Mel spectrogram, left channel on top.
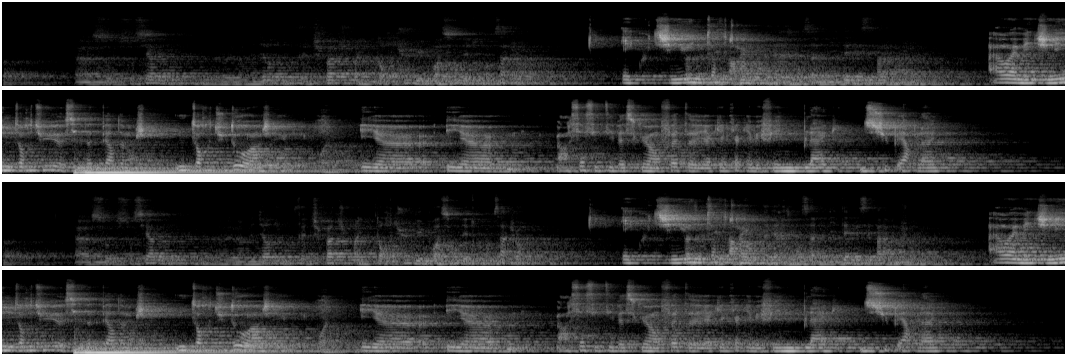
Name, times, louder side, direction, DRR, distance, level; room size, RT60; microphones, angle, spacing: voice 1, 0.7-5.2 7.3-9.2 13.8-13.9, right 1 dB, 80° right, -1 dB, 1.4 m, -37 dB
voice 2, 5.9-7.5 9.9-12.1 12.4-13.9 14.2-15.9 16.2-20.1, left 1 dB, 10° left, 3 dB, 0.4 m, -28 dB
sound 1, 11.3-13.7, right 2 dB, 50° right, 0.5 m, -24 dB
9.4 x 7.5 x 3.2 m, 2.7 s
head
